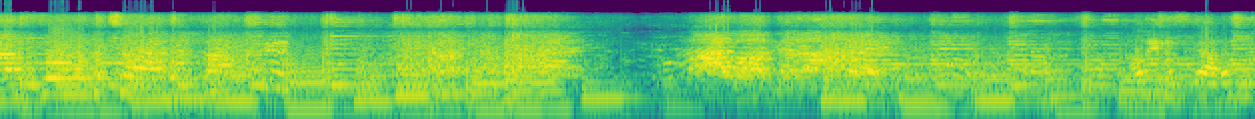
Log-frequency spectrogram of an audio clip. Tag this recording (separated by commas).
Music, Speech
